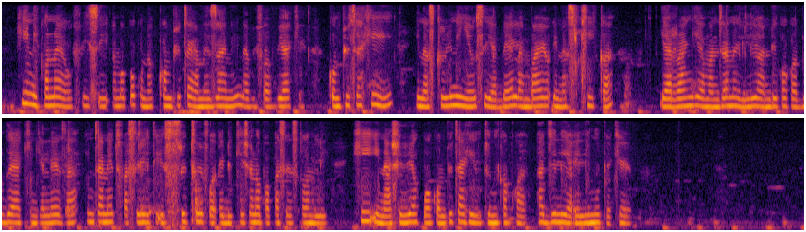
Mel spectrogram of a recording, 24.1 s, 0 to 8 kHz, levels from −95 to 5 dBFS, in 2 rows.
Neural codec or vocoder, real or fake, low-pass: none; real; 7.2 kHz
